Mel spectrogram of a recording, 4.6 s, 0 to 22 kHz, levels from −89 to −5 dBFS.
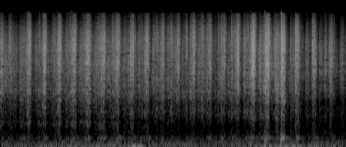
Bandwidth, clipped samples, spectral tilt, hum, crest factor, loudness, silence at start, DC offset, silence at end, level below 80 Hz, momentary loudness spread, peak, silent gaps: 16.5 kHz; under 0.1%; 4 dB/octave; none; 24 dB; -33 LUFS; 0 s; under 0.1%; 0 s; -70 dBFS; 8 LU; -12 dBFS; none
